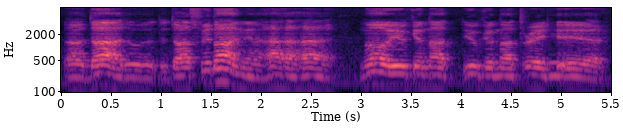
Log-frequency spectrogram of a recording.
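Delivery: loud mock Russian with a fake laugh; mock Russian accent. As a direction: ham up a Russian refusal. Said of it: "the Russians were like".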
